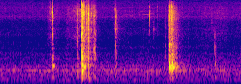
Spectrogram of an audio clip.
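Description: A few short clicks and taps of a die-cast toy car's plastic blister pack on its cardboard backing card being handled and set down among other carded cars. The two loudest come just under a second apart.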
